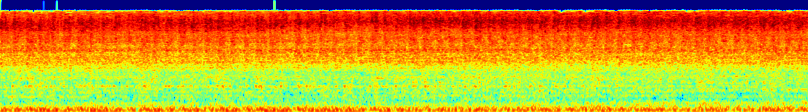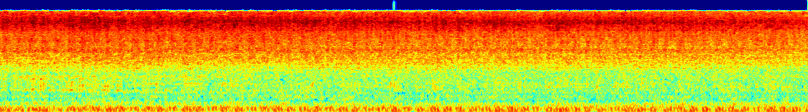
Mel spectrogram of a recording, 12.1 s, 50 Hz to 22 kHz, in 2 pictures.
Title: LS454 Rough Idle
